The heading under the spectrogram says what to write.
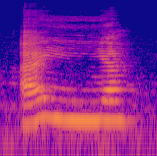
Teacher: Ma'u bacaan mad tabi'i sebab domah bertemu dengan wawu sukun. Ayya ini idgham bighunah sebab nun sukun bertemu dengan ya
